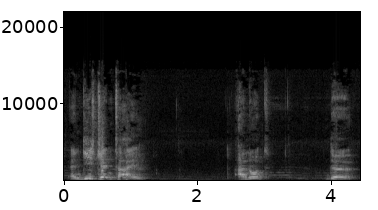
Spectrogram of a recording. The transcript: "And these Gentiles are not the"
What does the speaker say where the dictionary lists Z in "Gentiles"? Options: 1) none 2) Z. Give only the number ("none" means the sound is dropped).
1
